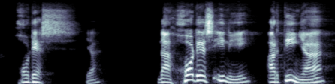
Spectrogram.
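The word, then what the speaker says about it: חודש: Perhatikan katanya, yaitu dalam penulisannya kita baca Kodes. Tapi dalam bahasa Ibrani membacanya tidak pakai K, tapi langsung H, Hodes.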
